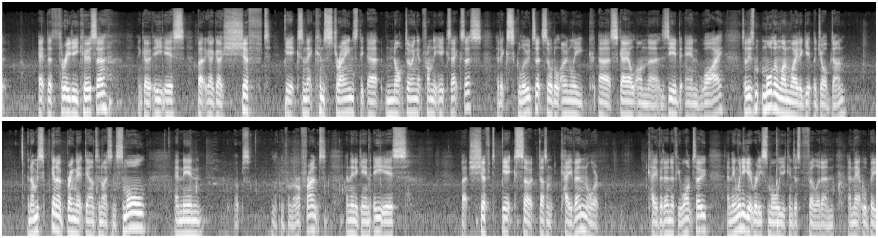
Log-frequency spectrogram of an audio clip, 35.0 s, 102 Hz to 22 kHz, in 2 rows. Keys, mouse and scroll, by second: 2.1 super+z, 3.1 e, 18.8 middle click, 20.7 click, 22.4 click, 23.2-23.7 scroll up 6, 24.0 shift+middle click, 24.8 e, 33.9-34.7 scroll down 12, 33.9 f.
